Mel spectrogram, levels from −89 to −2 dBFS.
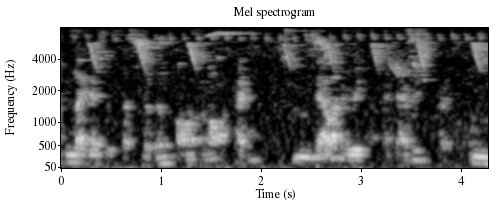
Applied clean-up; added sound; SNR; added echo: classical method Wiener filter.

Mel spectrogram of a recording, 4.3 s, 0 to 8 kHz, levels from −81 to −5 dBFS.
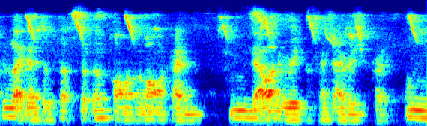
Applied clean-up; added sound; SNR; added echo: neural mask model Resemble Enhance denoiser.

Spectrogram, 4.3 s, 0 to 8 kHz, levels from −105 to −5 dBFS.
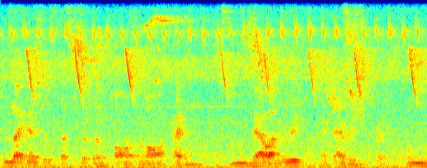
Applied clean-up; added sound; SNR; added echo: none; Bird; 2 dB; none.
